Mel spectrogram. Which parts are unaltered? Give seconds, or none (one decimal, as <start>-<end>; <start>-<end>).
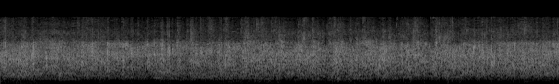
2.4-4.7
